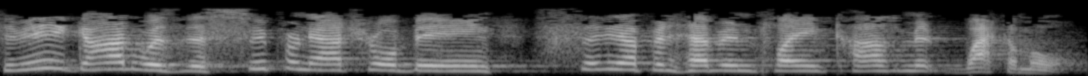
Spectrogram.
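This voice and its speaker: A man preaching a sermon as pastor, earnest and conversational, with sudden rises in pitch. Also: lively intonation, moderate pace. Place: church sanctuary. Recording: tinny phone-like sound, long hall reverb.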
